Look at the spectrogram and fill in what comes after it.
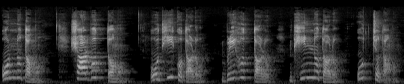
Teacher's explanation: তর তম প্রত্যয়ান্ত বিশেষণ পদের শেষ অ প্রায়শই ও এর মতো উচ্চারিত হবে।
